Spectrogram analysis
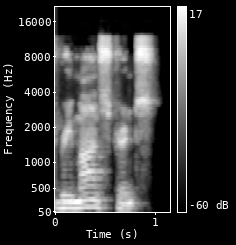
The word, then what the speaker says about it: Remonstrance: And we spoke about the Grand, and I have been pronouncing it wrong. It's Remonstrance, Grand Remonstrance.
